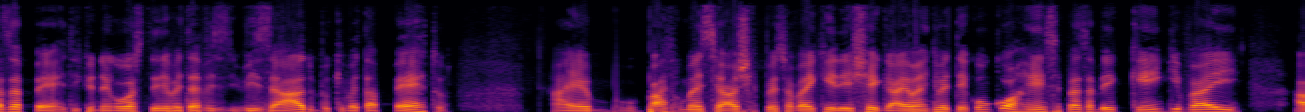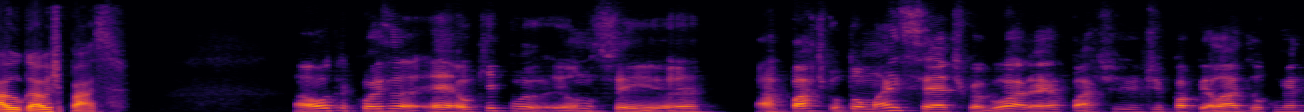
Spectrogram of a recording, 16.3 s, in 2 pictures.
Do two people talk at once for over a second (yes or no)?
no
